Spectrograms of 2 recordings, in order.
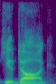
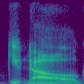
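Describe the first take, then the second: First: The word dog is said short and plain. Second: The word dog is stretched out in a drawl. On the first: The speaker calls it wrong. "You can't just say cute dog" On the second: The speaker calls it right. "You got to stretch it out when you're talking Georgia"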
